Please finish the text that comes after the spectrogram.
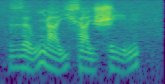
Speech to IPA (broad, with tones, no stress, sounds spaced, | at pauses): ɣ ə˨˩˦ w ŋ a˨˩˦ j x a˨˩ j ʂ i˨˩˦ n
